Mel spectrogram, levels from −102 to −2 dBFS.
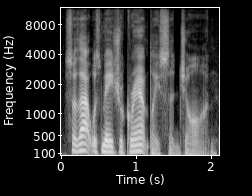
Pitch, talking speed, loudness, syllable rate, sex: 110 Hz, 200 wpm, -20 LUFS, 4.5 syllables/s, male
